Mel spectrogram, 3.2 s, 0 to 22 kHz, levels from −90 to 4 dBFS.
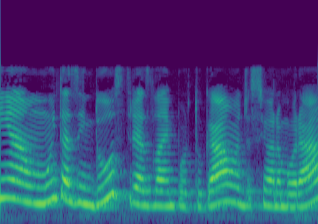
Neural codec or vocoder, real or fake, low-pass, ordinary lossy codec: none; real; 7.2 kHz; none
